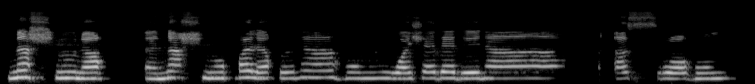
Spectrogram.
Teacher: شددنا دال پہ قلقلہ اور خلقنا قاف پہ قلقلہ heavy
